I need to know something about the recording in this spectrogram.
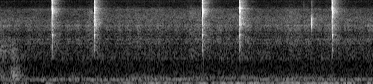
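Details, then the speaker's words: Gasoline fuel injector, already cleaned, bench-powered from a battery via a switch; seven crisp separate clicks in four seconds, one per pulse, from the needle/solenoid, not the switch; injector opening properly. "le petit clic que vous entendez là, c'est pas le switch, c'est le fonctionnement de l'aiguille."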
